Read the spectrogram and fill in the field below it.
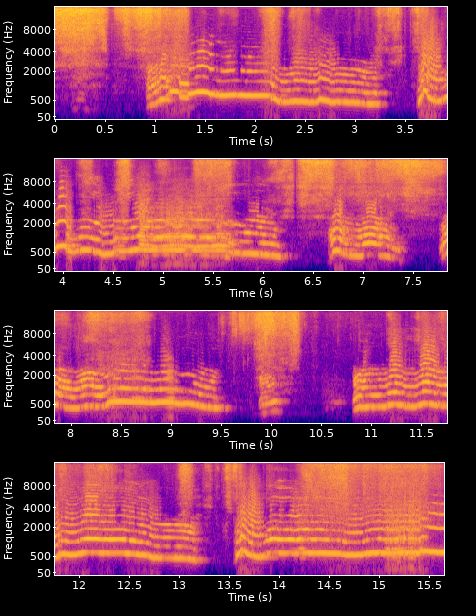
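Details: Mila, a dramatic, talkative Siberian Husky, vocalizes during her second-ever groom, with bath and blowout: long wavering howl-like moans, rising and falling, in bursts of one to three seconds separated by short pauses, with occasional brief spraying noise.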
